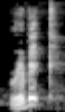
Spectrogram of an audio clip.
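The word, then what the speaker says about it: Ribić: Hickman and Assad um ribick I think that's pronounced it's r i b i c uh this is our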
